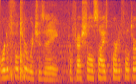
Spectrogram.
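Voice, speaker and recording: Noticeable background noise accompanies a woman speaking at a fairly quick pace. Her pitch is fairly high and her intonation fairly even. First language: not English. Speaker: coffee equipment presenter. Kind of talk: product demonstration.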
